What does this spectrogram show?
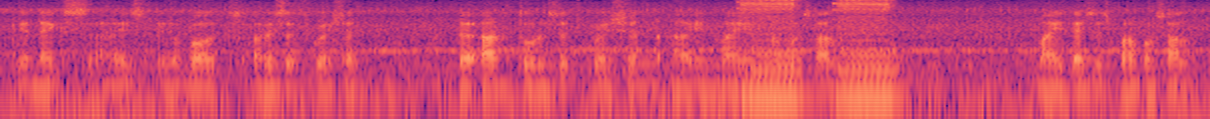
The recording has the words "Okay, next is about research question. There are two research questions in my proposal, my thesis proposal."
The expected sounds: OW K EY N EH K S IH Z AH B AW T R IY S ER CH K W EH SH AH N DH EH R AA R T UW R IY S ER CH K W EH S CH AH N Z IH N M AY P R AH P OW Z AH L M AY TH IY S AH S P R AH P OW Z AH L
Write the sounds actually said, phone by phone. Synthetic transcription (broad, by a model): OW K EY N EH K S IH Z AH B AW T R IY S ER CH K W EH S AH N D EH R AA R T UW R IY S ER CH K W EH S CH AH N IH N M AY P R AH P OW S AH L M AY T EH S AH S P R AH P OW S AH L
